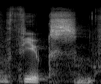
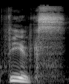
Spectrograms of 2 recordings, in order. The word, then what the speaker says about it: Fuchs: F-U-C. – There's a couple ways you can go about pronouncing that one. – I know, and I'm hesitant right now. I'm just going to say... – I'll just go the safe route, Fuchs. – Fuchs, yes. Let's, for you know, we are a clean podcast here.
